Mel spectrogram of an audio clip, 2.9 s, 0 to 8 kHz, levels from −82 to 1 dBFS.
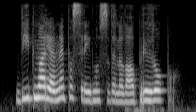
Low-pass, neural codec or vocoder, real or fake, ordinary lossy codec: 7.2 kHz; codec, 16 kHz, 0.5 kbps, X-Codec, HuBERT features, trained on balanced general audio; fake; none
